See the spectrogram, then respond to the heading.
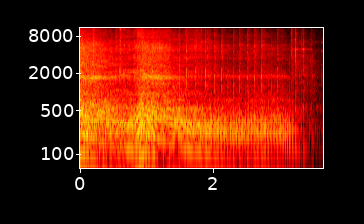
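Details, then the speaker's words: Discarded chainsaw after carburetor ultrasonic cleaning and reassembly, 150 PSI compression, running on choke: steady even buzzing two-stroke note before shutting off; healthy running. "so I took the carburetor off I threw it in an ultrasound put it back together and it started right up"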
